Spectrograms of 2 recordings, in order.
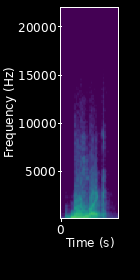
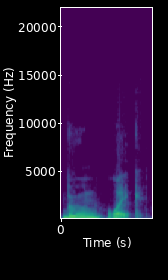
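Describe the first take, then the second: First: It is said as one single word. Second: It is said as two separate words. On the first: The speaker calls it right. "apparently it's one word" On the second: The speaker calls it wrong. "So I said wrong"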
